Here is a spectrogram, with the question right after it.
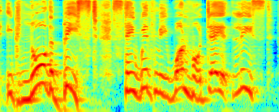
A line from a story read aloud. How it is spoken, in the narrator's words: The mother cried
